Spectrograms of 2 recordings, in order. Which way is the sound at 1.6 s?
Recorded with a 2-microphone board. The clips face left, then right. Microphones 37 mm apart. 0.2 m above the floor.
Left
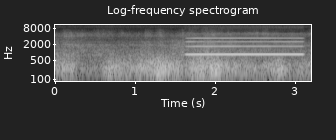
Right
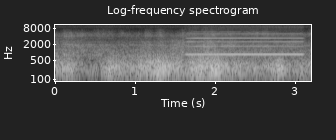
35° left (ahead or behind).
